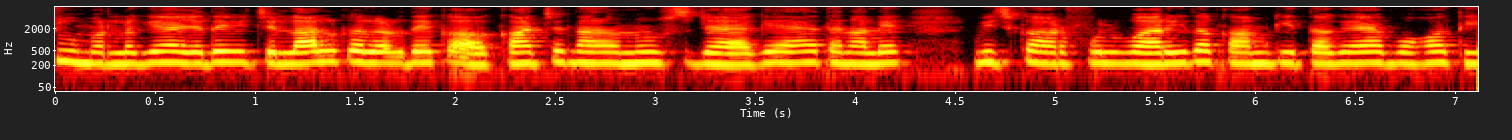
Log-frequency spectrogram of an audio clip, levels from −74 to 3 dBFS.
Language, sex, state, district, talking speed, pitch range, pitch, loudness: Punjabi, female, Punjab, Fazilka, 220 wpm, 220-235 Hz, 225 Hz, -16 LUFS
